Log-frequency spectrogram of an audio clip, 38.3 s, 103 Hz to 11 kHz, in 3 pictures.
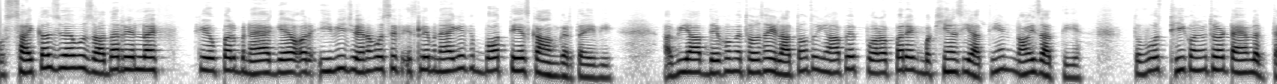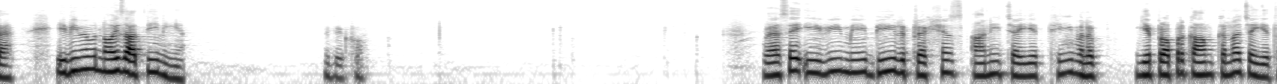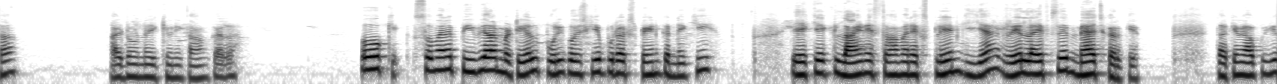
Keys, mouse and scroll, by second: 0.1-7.1 drag, 7.5-8.0 middle drag, 8.7 middle click, 9.2 scroll up 2, 9.7 middle click, 9.8 scroll down 1, 10.3 scroll up 1, 10.7 scroll down 2, 11.0 scroll up 3, 11.4 scroll down 2, 11.8 scroll up 1, 13.7-15.3 drag, 16.0-19.5 middle drag, 20.0-20.7 scroll up 2, 20.7-23.1 scroll down 1, 23.1 click, 23.5-25.3 scroll down 5, 25.3 click, 25.6 click, 26.9-27.7 scroll up 4, 27.7 click, 29.3 scroll down 2, 29.6 middle click, 30.1-30.7 scroll down 4, 30.7-32.4 scroll up 4, 32.4 scroll down 1, 32.7 middle click, 34.1 middle click, 35.1 scroll up 2, 35.6 middle click, 37.4-38.3 scroll up 1.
